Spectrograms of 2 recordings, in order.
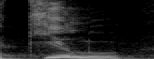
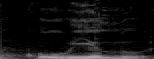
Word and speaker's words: quilo: A exemplo do que ocorre com a palavra queijo, o U presente na palavra quilo não tem pronúncia. Tá bom? A gente não fala coilo, é quilo.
